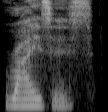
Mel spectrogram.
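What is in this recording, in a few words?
"rises", American English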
